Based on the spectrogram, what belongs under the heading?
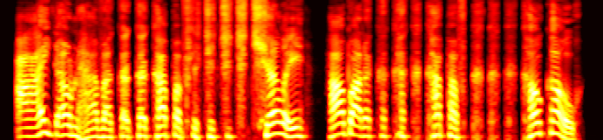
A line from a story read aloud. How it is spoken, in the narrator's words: A boy next door named Hutter Cutter, who stuttered, shouted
